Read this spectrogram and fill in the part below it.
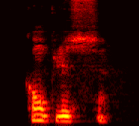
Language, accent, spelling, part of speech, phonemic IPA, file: French, Canada, complusse, verb, /kɔ̃.plys/, LL-Q150 (fra)-complusse.wav
- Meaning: first-person singular imperfect conditional of complaire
